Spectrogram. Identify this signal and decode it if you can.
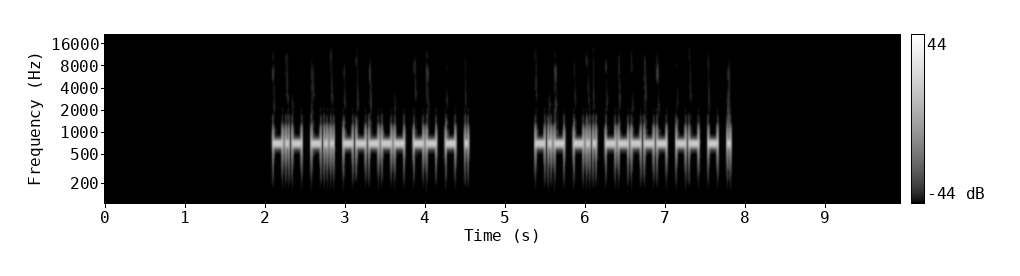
Morse code, heard as a keyed tone, about 30 wpm, 700 Hz. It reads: KD0MTE KD0MTE
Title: USA Call Signs - 6 Characters - Repeated 2x - 30wpm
